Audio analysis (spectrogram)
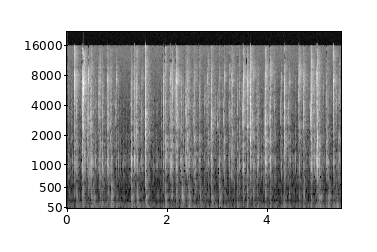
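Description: Fingertips of both hands type steadily on a full-size black plastic computer keyboard resting on a desk, the hands staying on the keys throughout. Rapid, irregular clicky taps sound bright and dry with very little low end, each key stroke dying out almost at once. The rhythm pauses briefly near the one-second mark before the typing resumes.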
